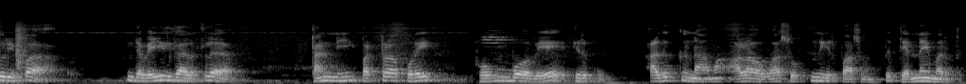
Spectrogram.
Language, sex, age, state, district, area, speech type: Tamil, male, 45-60, Tamil Nadu, Tiruppur, rural, spontaneous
